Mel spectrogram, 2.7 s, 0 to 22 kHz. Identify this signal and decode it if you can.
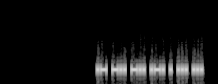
Morse code, heard as a keyed tone, about 47 wpm, 700 Hz. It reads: ADDRESS
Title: Seven Letter Words - 50wpm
